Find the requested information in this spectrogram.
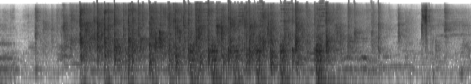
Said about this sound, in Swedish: Stor applåd!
